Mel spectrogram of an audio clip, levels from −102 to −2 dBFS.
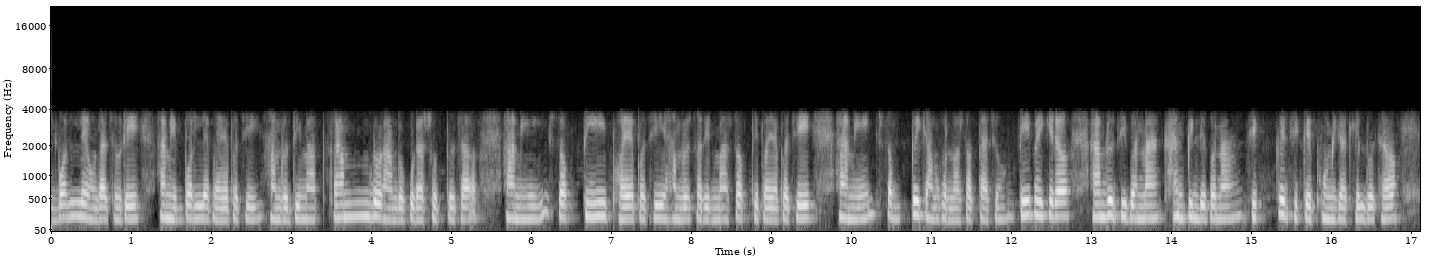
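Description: At 14.88 to 14.94 s, just after "हाम्रो जीवनमा खानपिनले पन", the speech gives a brief dip or warble, then returns weak for a moment. This is a lost AMR speech frame: a single 20 ms frame failed its checksum, and the narrowband decoder filled the gap by reusing the previous pitch and vocal tract settings at falling gain.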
